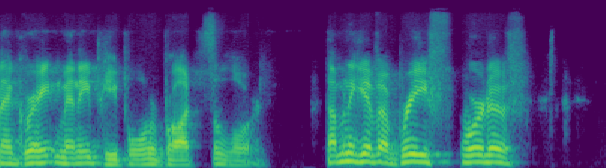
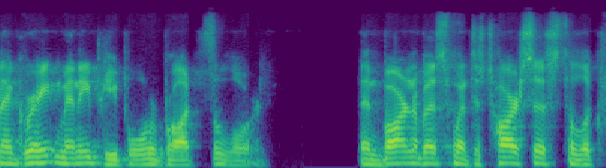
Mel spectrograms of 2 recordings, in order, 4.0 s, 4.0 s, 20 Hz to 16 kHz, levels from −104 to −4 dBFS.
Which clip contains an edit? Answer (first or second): first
